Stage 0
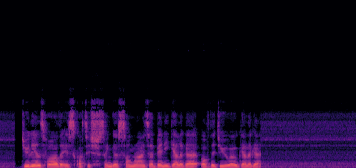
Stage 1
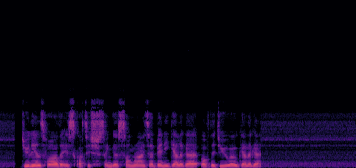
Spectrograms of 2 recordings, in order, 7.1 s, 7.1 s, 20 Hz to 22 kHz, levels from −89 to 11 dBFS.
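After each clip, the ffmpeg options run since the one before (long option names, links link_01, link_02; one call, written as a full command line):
ffmpeg -i in.wav -af "highpass=frequency=290:width=0.5412,highpass=frequency=290:width=1.3066,volume=-6dB" out.wav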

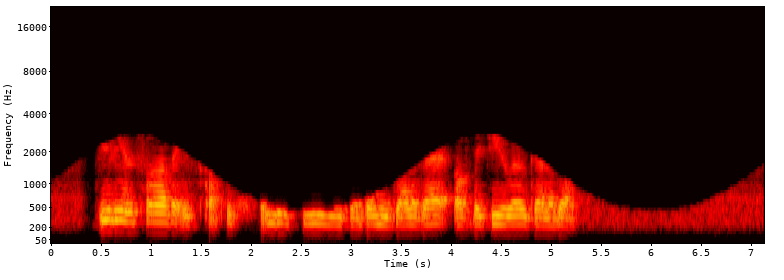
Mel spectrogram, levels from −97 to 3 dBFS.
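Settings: ffmpeg -i in.wav -filter_complex "[0:a]acompressor=threshold=-37dB:ratio=3,asplit=2[link_01][link_02];[link_02]aecho=0:1:37|59:0.316|0.168[link_03];[link_01][link_03]amix=inputs=2:normalize=0,afftfilt=real='re*lt(b*sr/1024,390*pow(2700/390,0.5+0.5*sin(2*PI*0.29*pts/sr)))':imag='im*lt(b*sr/1024,390*pow(2700/390,0.5+0.5*sin(2*PI*0.29*pts/sr)))':win_size=1024:overlap=0.75,volume=2dB" out.wav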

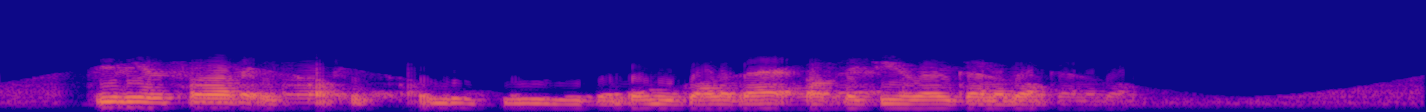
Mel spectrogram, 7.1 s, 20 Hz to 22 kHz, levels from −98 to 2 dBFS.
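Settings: ffmpeg -i in.wav -af "asoftclip=type=tanh:threshold=-28.5dB,highpass=110,equalizer=frequency=120:width_type=q:width=4:gain=9,equalizer=frequency=370:width_type=q:width=4:gain=-6,equalizer=frequency=700:width_type=q:width=4:gain=-4,lowpass=frequency=2400:width=0.5412,lowpass=frequency=2400:width=1.3066,aecho=1:1:457:0.224,volume=3.5dB" out.wav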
